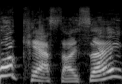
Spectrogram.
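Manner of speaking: fake British accent. A podcast host finishes the show's welcome, in a put-on british accent. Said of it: "one of my favorites of your accents".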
